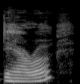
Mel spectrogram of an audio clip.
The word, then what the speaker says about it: Darra: And I'm here with Dara, and I'm saying her name correctly.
